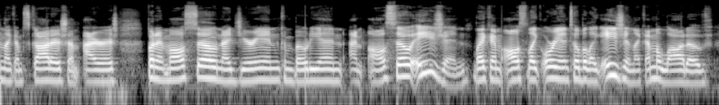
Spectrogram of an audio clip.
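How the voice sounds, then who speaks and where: A woman's voice: on the low side, bright, forceful tone, clear, resonant tone. An American woman from Colorado hosting a casual livestream, chatty and rambling, repeating phrases for emphasis as she answers viewers. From Colorado, United States. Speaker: livestream host.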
